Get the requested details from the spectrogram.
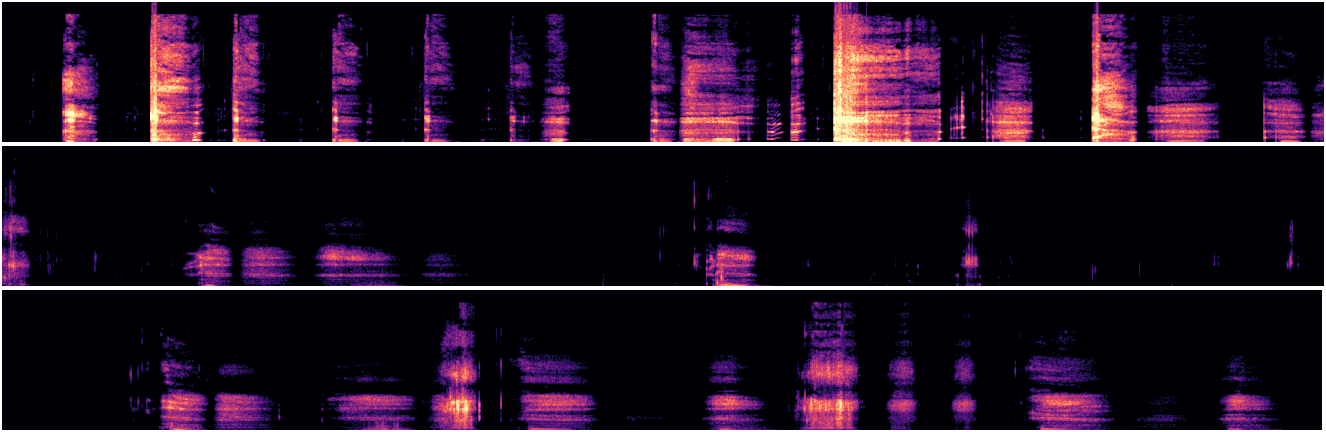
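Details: Adult with a cold, bronchi hurting just from breathing in, coughing very painful, taking daily painkillers: repeated forceful, harsh coughs in clusters with throat clearing; cough with common cold.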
